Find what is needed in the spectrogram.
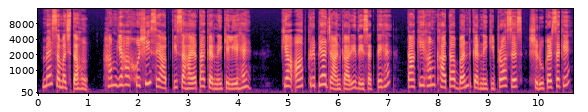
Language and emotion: Hindi, happy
